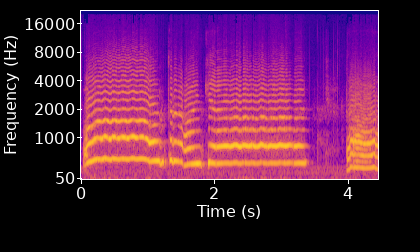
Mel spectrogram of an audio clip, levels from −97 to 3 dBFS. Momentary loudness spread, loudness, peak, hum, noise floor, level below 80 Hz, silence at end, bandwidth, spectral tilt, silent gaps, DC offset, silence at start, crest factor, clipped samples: 6 LU; -12 LUFS; -6 dBFS; none; -41 dBFS; -46 dBFS; 0 s; 11.5 kHz; -3 dB/octave; none; under 0.1%; 0.05 s; 6 dB; under 0.1%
